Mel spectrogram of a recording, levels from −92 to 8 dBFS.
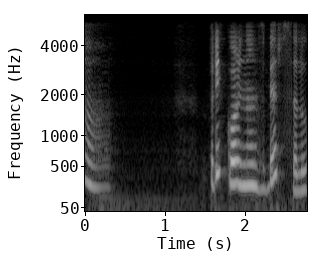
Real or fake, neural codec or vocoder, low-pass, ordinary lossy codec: fake; codec, 16 kHz, about 1 kbps, DyCAST, with the encoder's durations; 5.4 kHz; none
